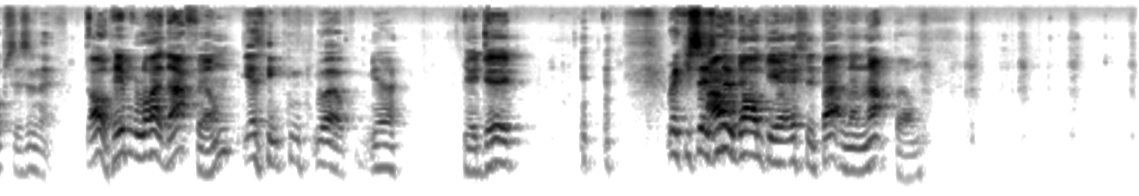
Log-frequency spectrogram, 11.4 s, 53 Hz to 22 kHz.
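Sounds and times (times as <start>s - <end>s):
speech: 0.0s - 4.1s, 4.7s - 9.4s
crunchy chewing of a dry digestive biscuit: 9.1s - 11.3s.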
